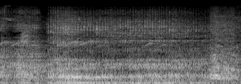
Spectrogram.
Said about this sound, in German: Den Tiger.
